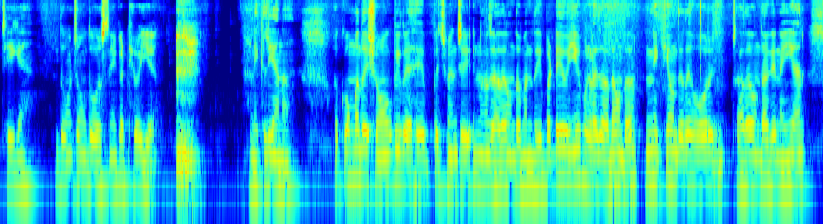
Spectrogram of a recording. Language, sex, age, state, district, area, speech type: Dogri, male, 18-30, Jammu and Kashmir, Reasi, rural, spontaneous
